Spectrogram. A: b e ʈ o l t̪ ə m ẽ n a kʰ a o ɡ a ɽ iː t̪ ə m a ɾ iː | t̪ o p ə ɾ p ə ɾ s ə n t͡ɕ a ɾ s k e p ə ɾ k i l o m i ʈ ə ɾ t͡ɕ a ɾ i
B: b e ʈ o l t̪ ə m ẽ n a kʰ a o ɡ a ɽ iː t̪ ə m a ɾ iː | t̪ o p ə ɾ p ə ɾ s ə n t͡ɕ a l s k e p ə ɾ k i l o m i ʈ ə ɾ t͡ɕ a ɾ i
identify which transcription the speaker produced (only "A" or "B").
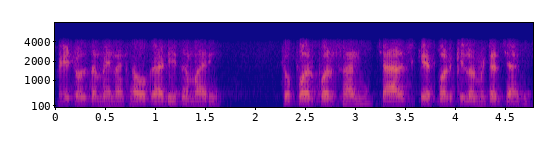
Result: A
